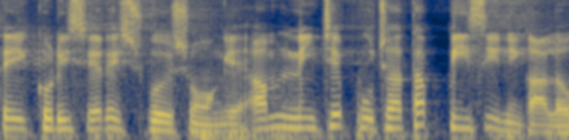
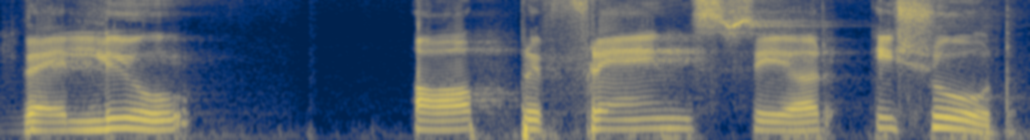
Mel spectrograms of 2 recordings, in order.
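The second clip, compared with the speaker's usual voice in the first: very slow dictation; much slower than usual. Shown as a demonstration. Teacher repeats the dictation slower.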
